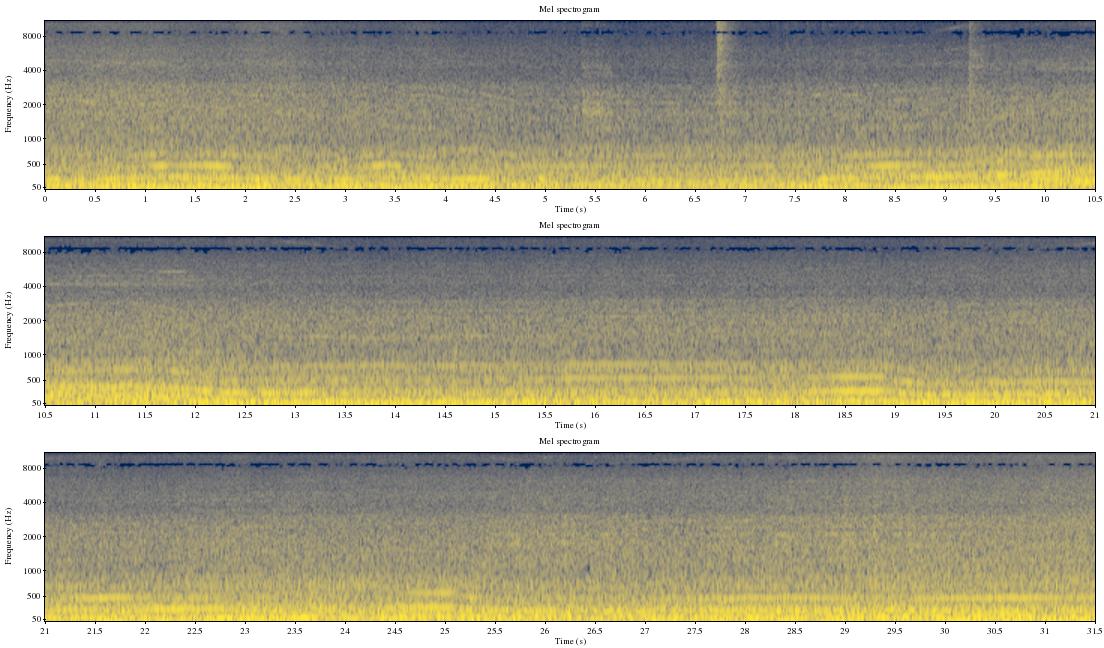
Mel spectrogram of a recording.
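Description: Single-deck diesel bus on the move, heard from on board. It has a steady low rumble, and its engine note rises and falls several times as it accelerates and changes gear, most plainly in one long climb and drop about eight to twelve seconds in.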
